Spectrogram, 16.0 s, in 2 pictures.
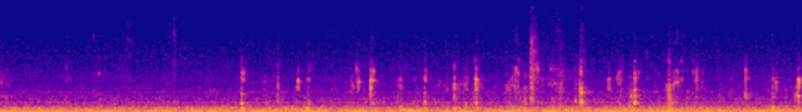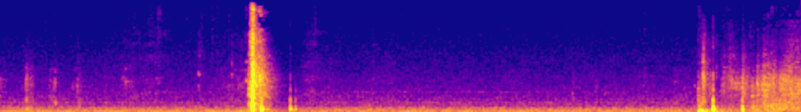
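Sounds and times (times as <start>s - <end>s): mouth chewing sounds: 2.4s - 9.5s.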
